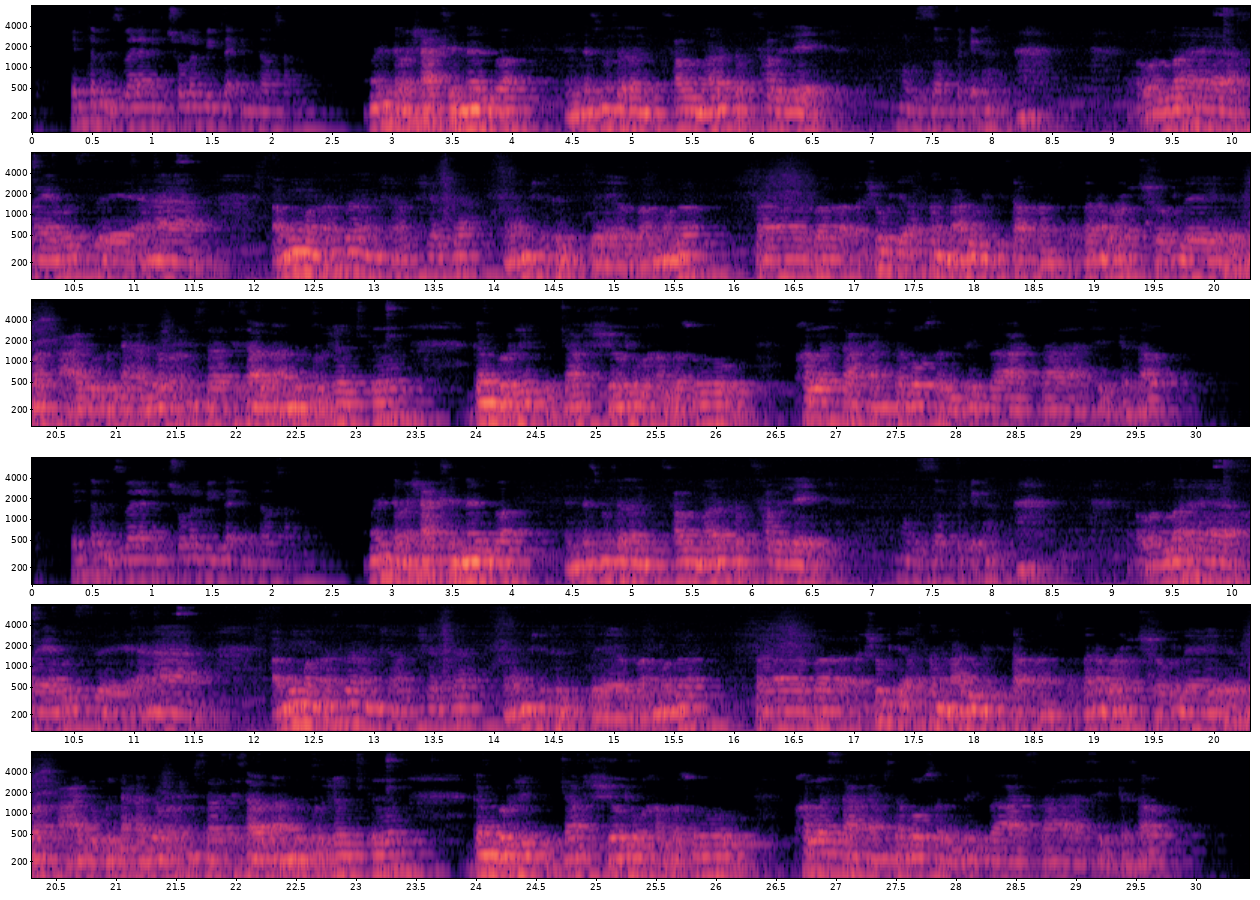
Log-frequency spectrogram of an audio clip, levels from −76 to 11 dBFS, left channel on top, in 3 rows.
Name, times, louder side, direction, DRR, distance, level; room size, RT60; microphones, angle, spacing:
voice 1, 0.3-2.3 7.1-8.2, left 1 dB, 20° left, -1 dB, 0.3 m, -37 dB
voice 2, 2.8-4.1 4.4-6.6 8.2-8.4 8.8-15.7 16.2-26.2 26.6-29.7, left 1 dB, 30° right, -2 dB, 0.6 m, -27 dB
sound 1, 4.0-16.3, equal, 70° right, 0.6 m, -26 dB
sound 2, 9.8-11.5 11.9-12.4 13.0-13.1 13.4-14.2 14.7-14.8 15.2-15.4 15.9-17.6 18.1-18.3 19.4-19.7 20.2-20.8 21.1-25.5, equal, ahead, 1.1 m, -51 dB
2.5 x 2.2 x 2.9 m, 0.84 s
head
